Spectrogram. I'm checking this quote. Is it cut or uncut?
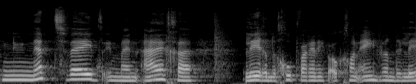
cut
